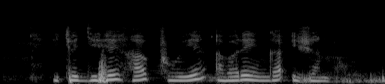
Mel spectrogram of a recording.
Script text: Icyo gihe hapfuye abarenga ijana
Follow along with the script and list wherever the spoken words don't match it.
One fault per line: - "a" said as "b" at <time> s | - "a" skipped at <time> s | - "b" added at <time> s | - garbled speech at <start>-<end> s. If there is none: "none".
none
